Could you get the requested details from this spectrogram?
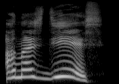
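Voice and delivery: high, drawn-out call of reply; calling back. A narrator's reading. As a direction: call back as if across a yard. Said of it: "Nina calls back across yard".

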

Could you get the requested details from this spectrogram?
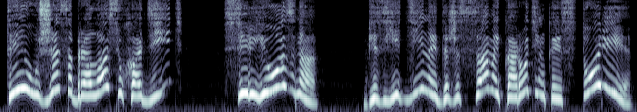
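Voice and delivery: high, bright little woodland creature; chirpy tiny creature, earnest; little apple creature. Acted. Tykver protests.

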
